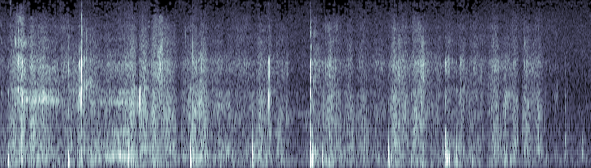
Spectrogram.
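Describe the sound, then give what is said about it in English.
Footsteps walking outdoors at a steady, unhurried pace past a children's soccer goalpost with a net, each step a soft, dull scuff repeating about twice a second over a quiet hiss, with a few faint high chirps in the background. “I'm walking past a goalpost, children's goalpost, soccer goalpost.”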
